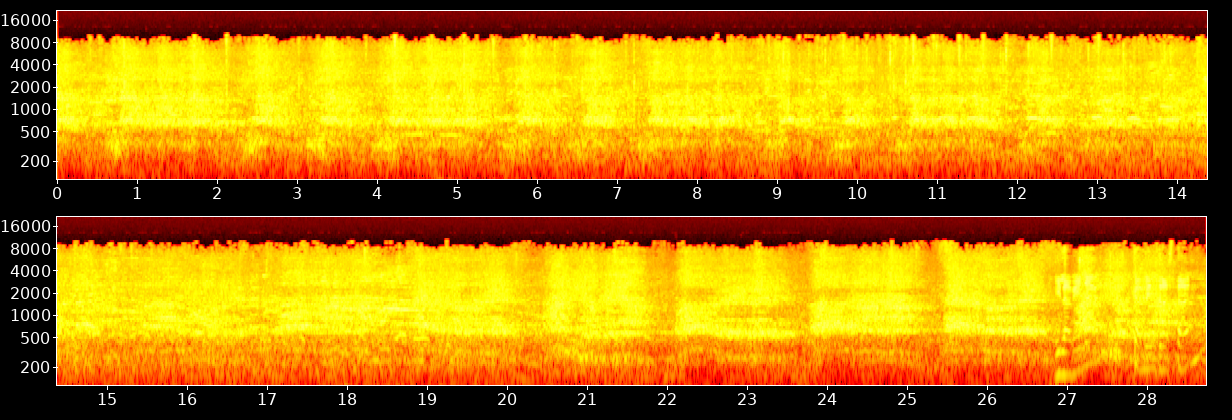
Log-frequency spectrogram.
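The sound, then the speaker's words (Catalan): A large crowd chants together continuously at a castells (human tower) event in Catalonia, many voices sustaining a loud, steady, sung rhythm with a strong mid-pitched tone throughout, no single voice standing out. “Estan ja col·locats a lloc i esperant que els altres acabin els càntics, no?”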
